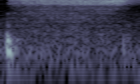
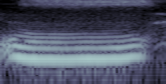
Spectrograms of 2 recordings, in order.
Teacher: when we say s, there is no vibration here, but when we say z, there is a vibration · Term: voicing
